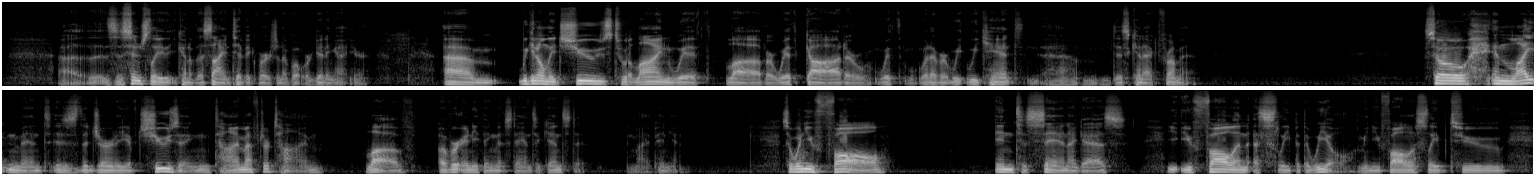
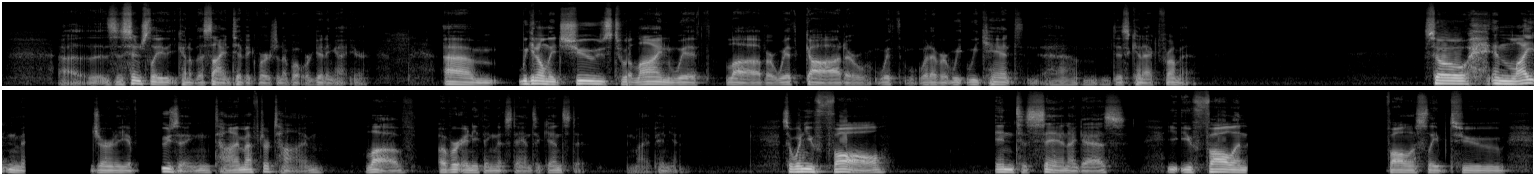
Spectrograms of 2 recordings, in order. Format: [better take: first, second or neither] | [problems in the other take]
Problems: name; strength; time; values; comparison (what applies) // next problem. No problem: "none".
first | audio cutting out; at 16 s for 0.5 s, at 17 s and at 28 s for 1.5 s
